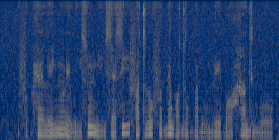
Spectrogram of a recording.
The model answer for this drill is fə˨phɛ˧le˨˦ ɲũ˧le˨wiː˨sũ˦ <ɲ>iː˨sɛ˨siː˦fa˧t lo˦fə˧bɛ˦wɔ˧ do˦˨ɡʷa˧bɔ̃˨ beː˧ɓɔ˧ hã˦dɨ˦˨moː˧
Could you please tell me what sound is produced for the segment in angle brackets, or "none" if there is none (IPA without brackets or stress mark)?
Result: ɲ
